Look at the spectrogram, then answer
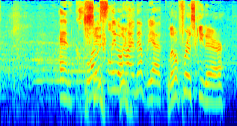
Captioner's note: speaking spanish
